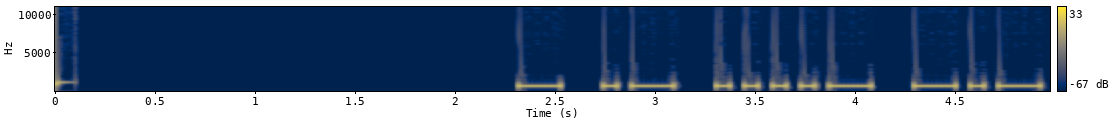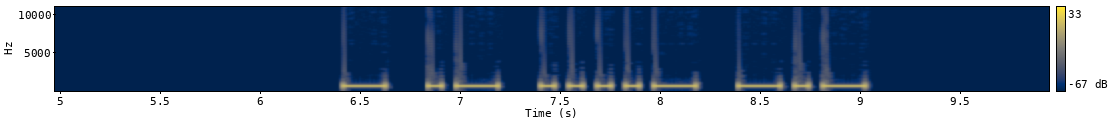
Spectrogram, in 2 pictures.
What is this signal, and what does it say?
Morse code, heard as a keyed tone, about 17 wpm, 700 Hz. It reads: TA4K TA4K
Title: DXCC-100 Call Signs - 4 Characters - Repeated 2x - 17wpm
